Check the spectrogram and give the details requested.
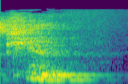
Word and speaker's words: can: I don't know now if I did ah or ih, but I know that I reduced it. He can answer. Okay, that was kin.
